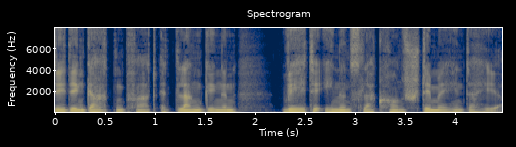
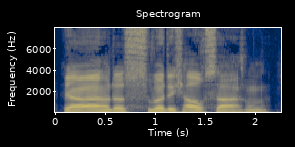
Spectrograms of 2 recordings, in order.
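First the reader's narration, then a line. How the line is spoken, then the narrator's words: Grumbling. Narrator (German): brummte Slughorn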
